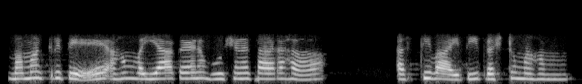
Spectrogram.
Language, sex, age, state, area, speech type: Sanskrit, female, 30-45, Rajasthan, rural, conversation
